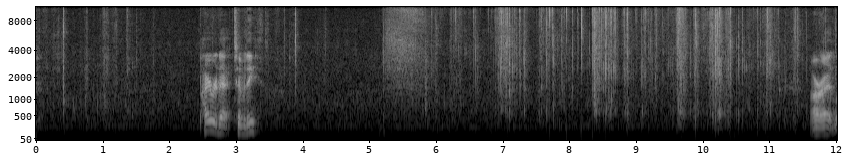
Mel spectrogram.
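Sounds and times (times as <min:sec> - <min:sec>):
wrapper crinkling and tearing: 0:05.8 - 0:11.6.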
